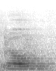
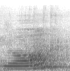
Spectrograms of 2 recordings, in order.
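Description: First: The vowel is a closed O sound. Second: The vowel is an open O sound. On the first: This is how it is said in Ulster. "We have a closed room" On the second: This is how it is said in Scottish Gaelic. "They say wrong, they have an open one"

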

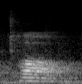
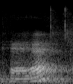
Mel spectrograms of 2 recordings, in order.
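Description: First: The vowel is far back, Munster style. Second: The vowel is even higher, Gweedore style.

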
